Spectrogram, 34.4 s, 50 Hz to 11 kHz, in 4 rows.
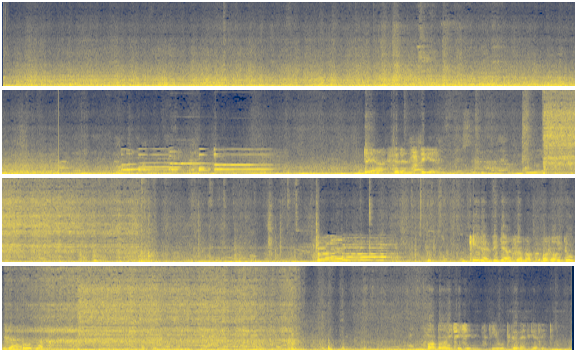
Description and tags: the first Underground (Capital of Hungary) 2
This record sounds are the first underground of Europe. (Hungary, Budapest)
